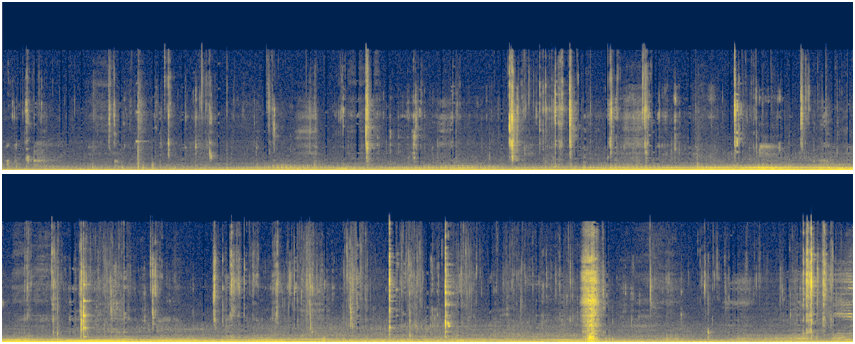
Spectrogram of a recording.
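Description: Close-up eating: wet chewing and small mouth clicks from a mouthful of smothered cabbage and rice, with light spoon sounds against a glass bowl. A low steady hum rises in the middle, and there is one sharp clink near the end.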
